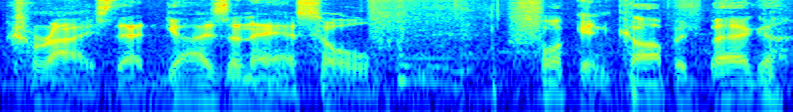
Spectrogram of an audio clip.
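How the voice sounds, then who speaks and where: An actor playing a gregarious but ruthless older mob boss in a video game, folksy, profane and always selling. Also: male voice, sits low, measured pace, gravelly, noisy background. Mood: irritated. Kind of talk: cinematic video game dialogue. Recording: music behind the voice.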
